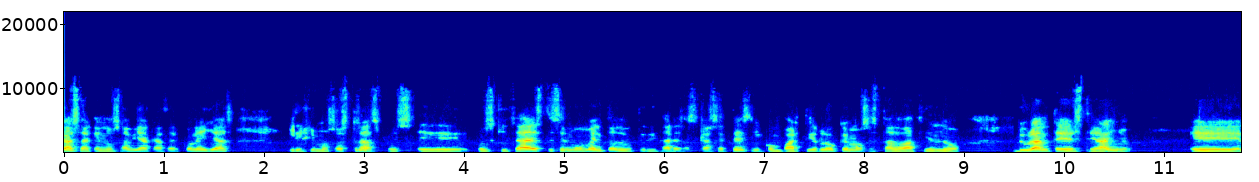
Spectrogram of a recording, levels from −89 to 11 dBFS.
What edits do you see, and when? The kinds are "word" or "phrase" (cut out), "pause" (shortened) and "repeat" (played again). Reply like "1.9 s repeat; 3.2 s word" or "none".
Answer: 2.3 s word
